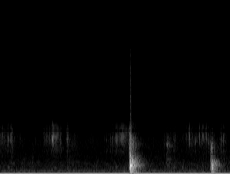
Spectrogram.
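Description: A single sharp knock a little past halfway, over a steady low electrical hum.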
